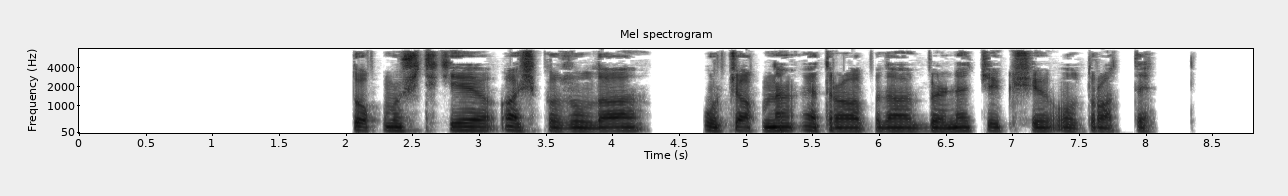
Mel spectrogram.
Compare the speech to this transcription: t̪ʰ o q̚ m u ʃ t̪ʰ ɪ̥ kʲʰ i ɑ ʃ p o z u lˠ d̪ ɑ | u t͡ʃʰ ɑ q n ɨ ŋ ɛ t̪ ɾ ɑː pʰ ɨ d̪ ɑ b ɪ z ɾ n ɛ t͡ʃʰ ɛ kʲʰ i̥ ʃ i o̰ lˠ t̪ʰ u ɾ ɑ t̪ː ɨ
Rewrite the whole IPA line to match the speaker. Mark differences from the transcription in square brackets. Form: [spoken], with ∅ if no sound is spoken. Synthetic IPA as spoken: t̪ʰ o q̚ m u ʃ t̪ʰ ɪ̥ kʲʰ i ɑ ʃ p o z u lˠ d̪ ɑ | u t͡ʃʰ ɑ q n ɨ ŋ ɛ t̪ ɾ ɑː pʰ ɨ d̪ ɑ b ɪ [∅] ɾ n ɛ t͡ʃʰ ɛ kʲʰ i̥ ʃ i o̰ lˠ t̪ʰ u ɾ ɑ t̪ː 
